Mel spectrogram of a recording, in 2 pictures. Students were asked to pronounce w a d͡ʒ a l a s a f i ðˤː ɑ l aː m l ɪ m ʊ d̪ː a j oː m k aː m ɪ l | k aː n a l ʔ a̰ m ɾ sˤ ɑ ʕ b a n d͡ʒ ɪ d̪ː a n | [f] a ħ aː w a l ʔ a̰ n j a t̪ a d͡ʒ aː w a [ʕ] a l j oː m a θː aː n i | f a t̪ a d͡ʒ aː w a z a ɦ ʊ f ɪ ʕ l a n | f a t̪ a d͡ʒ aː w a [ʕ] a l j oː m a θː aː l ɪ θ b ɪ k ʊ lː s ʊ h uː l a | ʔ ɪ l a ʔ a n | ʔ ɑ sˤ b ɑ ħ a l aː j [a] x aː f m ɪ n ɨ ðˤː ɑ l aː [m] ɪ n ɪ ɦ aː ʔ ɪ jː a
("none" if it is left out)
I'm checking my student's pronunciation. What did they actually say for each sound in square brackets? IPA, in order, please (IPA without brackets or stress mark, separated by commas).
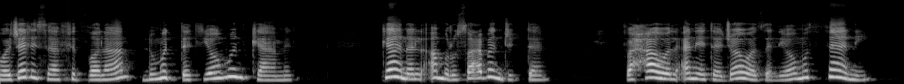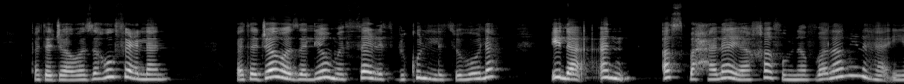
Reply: f, z, z, a, m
